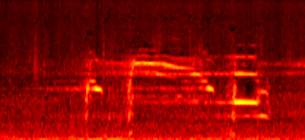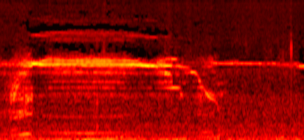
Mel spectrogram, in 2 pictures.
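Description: A swamp deer gives high, wavering tonal calls, ending in one long drawn-out squealing note.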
